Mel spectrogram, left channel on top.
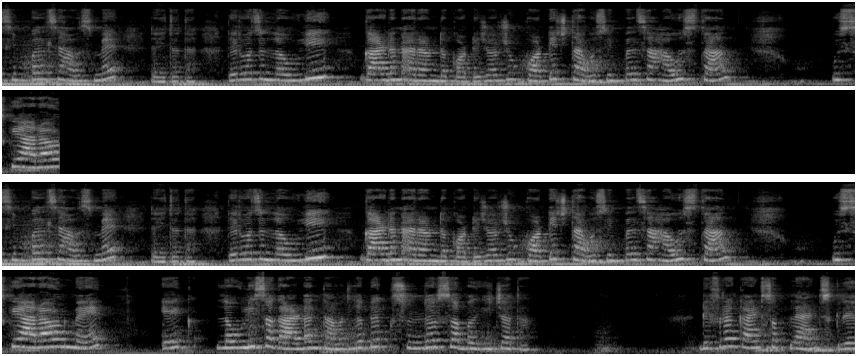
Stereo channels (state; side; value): drops out; left; at 9.2 s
